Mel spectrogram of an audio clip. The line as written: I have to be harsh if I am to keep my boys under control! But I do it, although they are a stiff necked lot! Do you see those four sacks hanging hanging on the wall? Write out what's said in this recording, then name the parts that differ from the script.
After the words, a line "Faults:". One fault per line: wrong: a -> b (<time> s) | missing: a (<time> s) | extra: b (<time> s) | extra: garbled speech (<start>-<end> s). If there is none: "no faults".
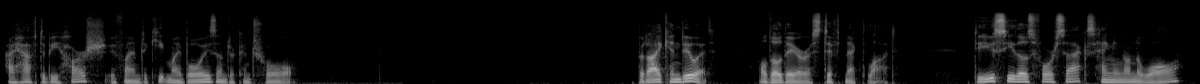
I have to be harsh if I am to keep my boys under control! But I can do it, although they are a stiff necked lot! Do you see those four sacks hanging on the wall?
Faults:
extra: can (6.6 s)
missing: hanging (11.2 s)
